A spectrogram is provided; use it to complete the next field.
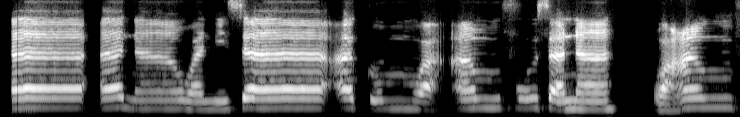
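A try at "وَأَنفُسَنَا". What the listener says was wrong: jangan wa'an nampak jelas sangat ain letak aje jangan tekan wa anfusana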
